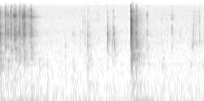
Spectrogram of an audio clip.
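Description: A computer keyboard is typed on while accounting data is entered into tax software, producing a quiet cluster of rapid keystrokes, then a few scattered taps and one sharper key press, close by in a hushed room.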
